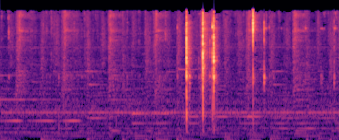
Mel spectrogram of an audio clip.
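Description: Background music, with a spatula stirring sourdough starter in a glass mason jar: three sharp clicks of the spatula against the glass a little past halfway, then a fainter one.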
